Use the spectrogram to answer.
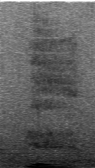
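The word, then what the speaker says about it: Yair: yeah this is the yeah Bridge spelled y a i r but I'm assuming the pronunciation is exactly the same as everybody's favorite London yes word isn't that right Andrew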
